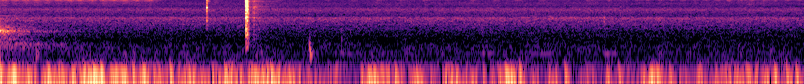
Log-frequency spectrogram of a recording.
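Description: Low steady rumble with two short, sharp clicks about a second in.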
